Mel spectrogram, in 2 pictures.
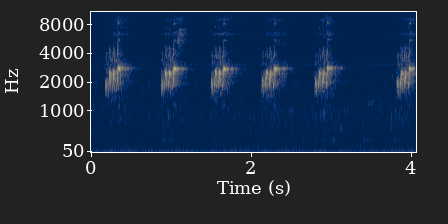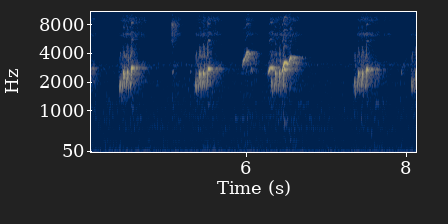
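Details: Ruby-throated bulbul used as a lure: a quick series of about thirteen short, bright, upward-sliding chirps, roughly one every half second, with a few higher squeaky notes near the end and a quiet background.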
